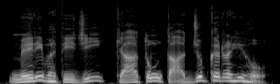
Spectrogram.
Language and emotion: Urdu, neutral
